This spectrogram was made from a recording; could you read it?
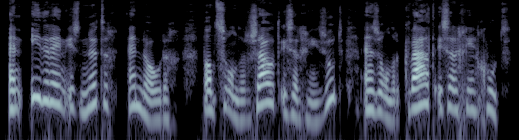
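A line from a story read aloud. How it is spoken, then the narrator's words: Quick call. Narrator (Dutch): riep vlug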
